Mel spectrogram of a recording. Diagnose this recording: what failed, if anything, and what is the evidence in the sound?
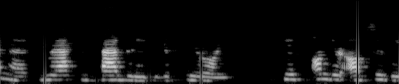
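The failure is a gap between chunks at the streaming or playback stage: the speech arrived in half-second chunks, and each join received about 21 ms of inserted silence. The holes start at 0.44, 0.96, 1.48, 2.00, 2.52, 3.04 and 3.57 s, recurring every 0.52 s. None of the speech is lost, but it stops abruptly at each join, with hard-edged dropouts cutting through the sound.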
